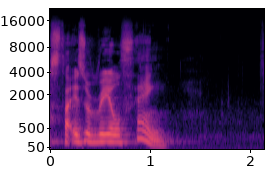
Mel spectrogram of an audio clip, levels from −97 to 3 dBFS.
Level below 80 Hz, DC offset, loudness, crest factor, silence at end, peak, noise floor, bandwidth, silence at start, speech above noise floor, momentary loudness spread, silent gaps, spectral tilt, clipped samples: -80 dBFS; under 0.1%; -40 LUFS; 18 dB; 0.9 s; -24 dBFS; -75 dBFS; 16.5 kHz; 0 s; 35 dB; 11 LU; none; -4 dB/octave; under 0.1%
